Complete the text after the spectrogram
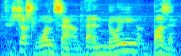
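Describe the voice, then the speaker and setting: A woman's voice: extremely low pitch, animated, slow, over music, full character voice. A woman playing a timid, polite, curious robot companion in an audio drama, hesitant and earnest. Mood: matter-of-fact.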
